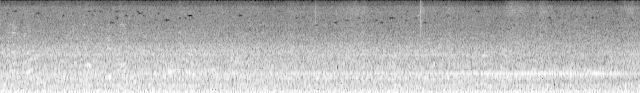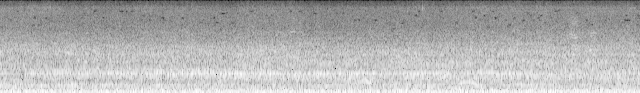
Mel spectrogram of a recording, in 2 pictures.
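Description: A crowd of men talk and shout excitedly outdoors.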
